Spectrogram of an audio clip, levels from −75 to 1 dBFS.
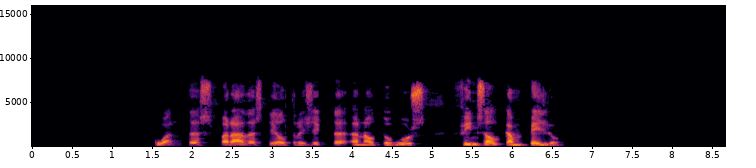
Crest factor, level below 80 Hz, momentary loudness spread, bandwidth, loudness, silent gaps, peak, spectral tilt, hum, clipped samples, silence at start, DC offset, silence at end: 22 dB; -62 dBFS; 11 LU; 8.2 kHz; -23 LUFS; 3.70-3.75 s, 5.16-5.24 s; -2 dBFS; -3.5 dB/octave; none; under 0.1%; 1.55 s; under 0.1%; 2.1 s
